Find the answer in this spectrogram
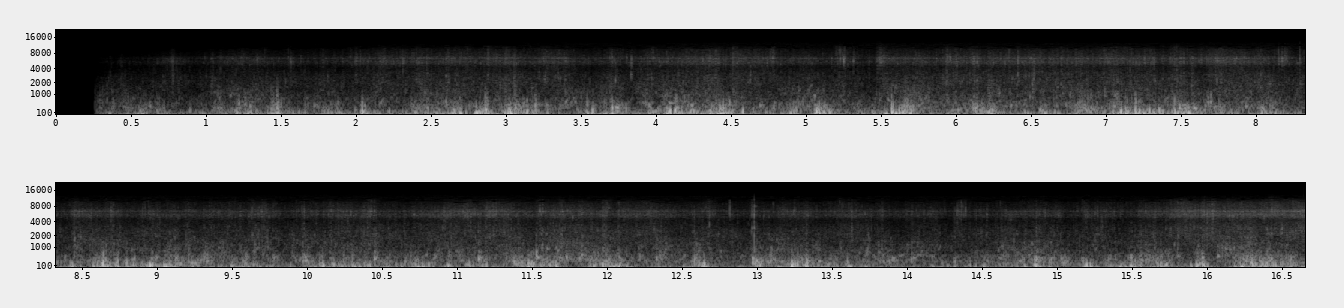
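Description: Strong wind buffeting the microphone in uneven gusts, over choppy lake water splashing against a kayak as it is paddled.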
